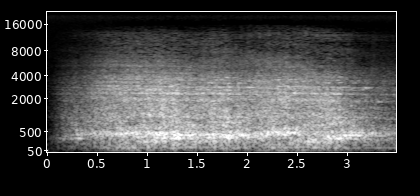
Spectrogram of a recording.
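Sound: train passing on rails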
